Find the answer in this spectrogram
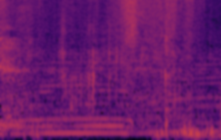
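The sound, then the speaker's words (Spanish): A cow lets out a long, steady moo lasting over a second, followed by shorter lowing and rustling noises, outdoors in a place with many cows. “Como no sé si estén escuchando, como las vaquitas que están aquí, estoy en un lugar donde hay mucha vaca”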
